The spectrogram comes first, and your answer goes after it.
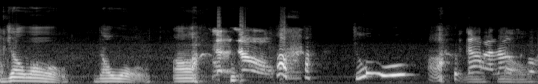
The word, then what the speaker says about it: Joel: You can literally say it with one syllable. Joel.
